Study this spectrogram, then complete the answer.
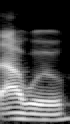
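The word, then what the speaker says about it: Aau: And the last one we come to is I don't know how to pronounce this. Song? Song? Awu? Okay. It's Awu.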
